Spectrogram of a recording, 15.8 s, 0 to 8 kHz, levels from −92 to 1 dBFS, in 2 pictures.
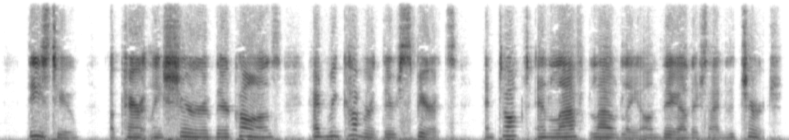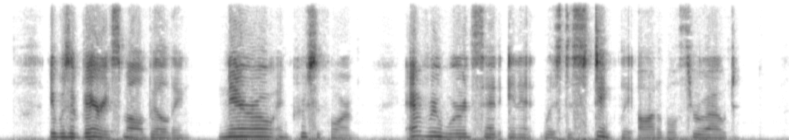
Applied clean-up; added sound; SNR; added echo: none; none; none; none.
